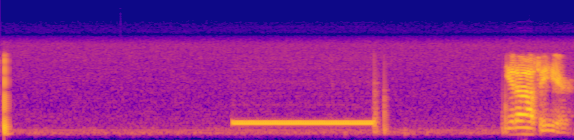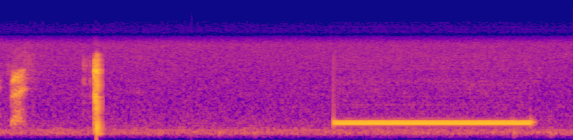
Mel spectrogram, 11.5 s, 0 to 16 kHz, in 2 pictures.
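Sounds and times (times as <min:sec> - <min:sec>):
quiet telephone line hiss: 0:02.3 - 0:03.8, 0:09.1 - 0:11.1
speech: 0:05.1 - 0:05.8.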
